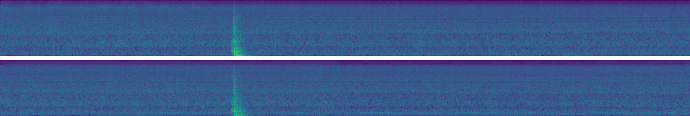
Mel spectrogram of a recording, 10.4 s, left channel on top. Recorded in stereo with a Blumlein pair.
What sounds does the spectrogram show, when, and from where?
3.5 s a door slam: 20° left, 0.9 m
